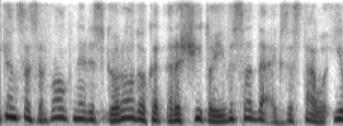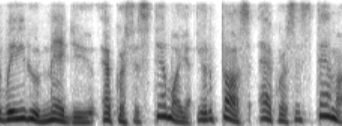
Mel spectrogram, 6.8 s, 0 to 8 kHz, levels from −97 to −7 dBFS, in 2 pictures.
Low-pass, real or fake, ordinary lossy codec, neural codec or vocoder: 7.2 kHz; fake; Opus, 24 kbps; codec, 16 kHz, 1.1 kbps, Voila-Tokenizer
